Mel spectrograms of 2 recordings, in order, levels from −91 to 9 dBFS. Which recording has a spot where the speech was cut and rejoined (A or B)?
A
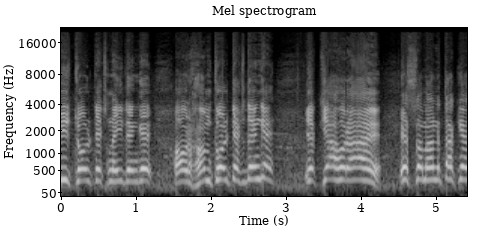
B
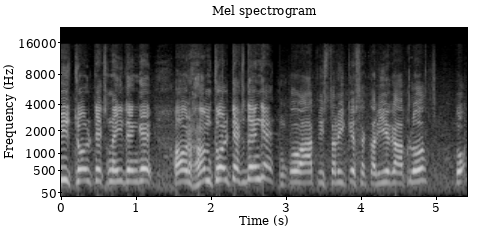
B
